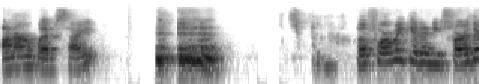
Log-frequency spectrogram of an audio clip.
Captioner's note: clears throat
